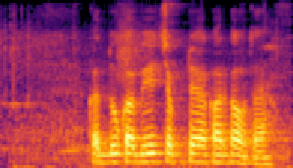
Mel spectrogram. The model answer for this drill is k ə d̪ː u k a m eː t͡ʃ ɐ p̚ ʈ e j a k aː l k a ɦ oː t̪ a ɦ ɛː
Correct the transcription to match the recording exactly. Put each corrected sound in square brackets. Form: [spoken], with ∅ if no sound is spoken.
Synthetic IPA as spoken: k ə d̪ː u k a [b] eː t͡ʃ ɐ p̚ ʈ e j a k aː [ɾ] k a ɦ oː t̪ a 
